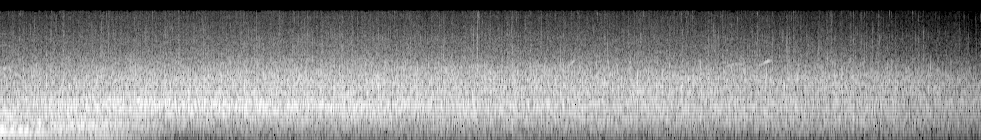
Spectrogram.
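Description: Audience applauding at the end of a sung song, with the last held note of the singing and accompaniment dying away in the first second and a half. The applause then fades out slowly toward the end.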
